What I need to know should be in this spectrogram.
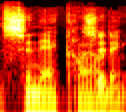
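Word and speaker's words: Sinek: book and um um Simon Synk is that how you pronounce it? Synic. Uh sine senk. Yeah.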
